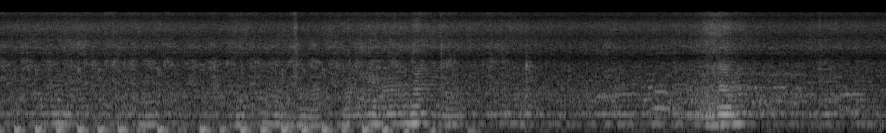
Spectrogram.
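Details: Apis cerana honey bees in a hive box at harvest time, colony relocated from forest roughly three months before: a pulsing low buzz for about two seconds, then fading to a softer, higher hum over faint background noise.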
